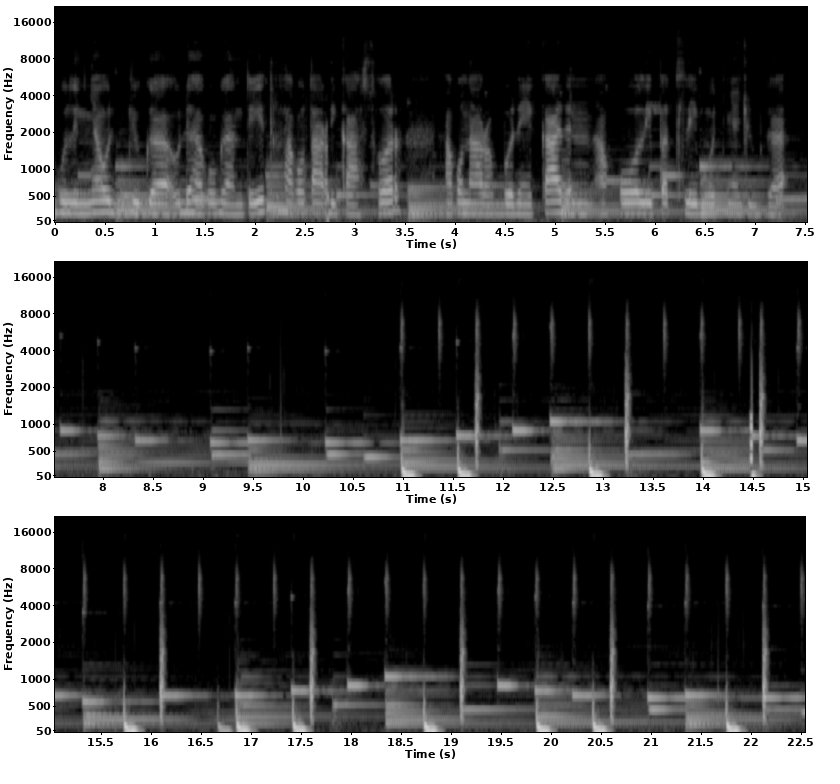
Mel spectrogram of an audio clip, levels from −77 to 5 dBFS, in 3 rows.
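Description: At 2.71 to 2.74 s a brief broken glitch of about 30 ms cuts through the audio, likely a broken MP3 bit reservoir. After frames are lost, the next frame decodes against the wrong bytes, so the sound jumps ahead, with the disturbance spanning roughly one 26.1 ms frame. The same glitch recurs at 5.14 to 5.17 s and 14.46 to 14.49 s.

At 3.85 to 3.88 s there is a stutter from overlapping chunks. Each 6 s processing chunk begins before the previous one ends, so 25 ms of audio plays twice at the join. This recurs at 9.77 to 9.80 s, 15.64 to 15.67 s and 21.67 to 21.69 s.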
